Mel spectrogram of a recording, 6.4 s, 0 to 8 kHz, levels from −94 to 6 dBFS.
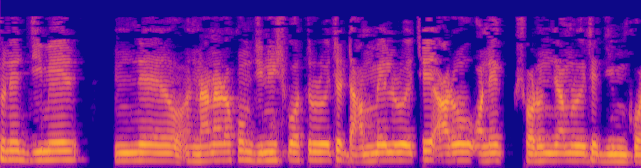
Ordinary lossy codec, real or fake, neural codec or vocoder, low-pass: MP3, 24 kbps; real; none; 7.2 kHz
